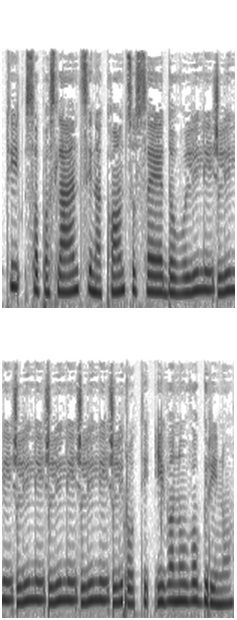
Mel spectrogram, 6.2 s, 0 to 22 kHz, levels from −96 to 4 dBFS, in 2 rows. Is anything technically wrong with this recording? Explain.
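Yes, there are three problems.

Throughout the speech, the audio was likely carried by low-delay AAC compression (AAC-ELD) at a low bitrate, which fits roughly 32 kbps. Its short analysis frames cannot separate the harmonics of the voice cleanly, and the limited bits leave quantisation noise filling the gaps between them. The result is plainly audible: the speech sounds rough and grainy, and the upper frequencies have a thin, artificial character.

From 2.88 to 4.72 s, right after "na koncu seje dovolili", there is a broken-record loop. The likely cause is that the playback or stream stalled and kept resending the last fragment it held. A 427 ms piece repeats four times, back to back and identically, so the sound stutters mechanically. The speech that should have filled those 1.8 seconds is missing.

From 5.15 to 5.18 s there is an AAC frame loss with concealment. A stretch of about 20 ms, consistent with a single lost frame, never reached the decoder, so it rebuilt the gap by extrapolating from the last good spectrum. 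Because the loss is so short, the speech does not fade out. Instead you hear a brief smeared or noisy blip where the detail of the signal blurs for an instant.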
